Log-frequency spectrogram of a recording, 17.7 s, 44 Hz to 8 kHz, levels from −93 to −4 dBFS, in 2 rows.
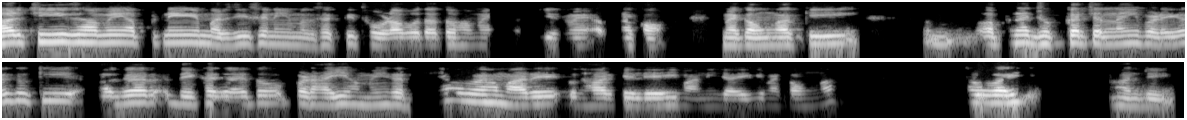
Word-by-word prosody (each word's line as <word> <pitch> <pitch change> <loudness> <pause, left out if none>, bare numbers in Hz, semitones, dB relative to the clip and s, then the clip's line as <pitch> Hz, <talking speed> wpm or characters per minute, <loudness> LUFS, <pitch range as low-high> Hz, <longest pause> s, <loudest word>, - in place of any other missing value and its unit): हर 185 +2 +9
चीज़ 200 -1 +4
हमें 190 0 +5
अपने 185 +1 +1
मर्ज़ी 155 +2 0
से 180 +3 -2
नहीं 165 -2 -7
मिल 145 -3 -8
सकती 155 +3 -6
थोड़ा-बहुत 150 0 0
तो 155 - +1
हमें 150 0 -12 0.4
जिसमें 145 0 -7
अपना 145 - -6
कॉ 140 -1 +1 0.5
मैं 150 0 +4
कहूँगा 150 0 +5
कि 165 +3 -1 0.5
उम, - - -8 0.3
अपना 180 +4 +2
झुककर 170 +2 +4
चलना 165 -1 +2
ही 180 +1 -2
पड़ेगा 165 +2 0
क्योंकि 220 0 -6 0.3
अगर 185 +3 +2
देखा 165 +1 -3
जाए 160 0 -3
तो 180 0 -5
पढ़ाई 155 -1 0
हमें 155 -2 -11
ही 160 - -12
करनी 155 -3 -4 0.3
है 230 - -7
और 205 -2 +2
हमारे 165 -3 +2
उधार 145 -1 -2
के 150 - -2
लिए 140 0 +1
ही 150 - -8
मानी 135 -1 -12
जाएगी 130 +1 -7
मैं 140 - -14
कहूँगा। 135 0 -10 0.8
तो 190 - -2
वही 185 +2 +6 0.6
हाँ 145 - -4
जी। 130 -2 -6
160 Hz, 160 wpm, -20 LUFS, 150-180 Hz, 0.8 s, हर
